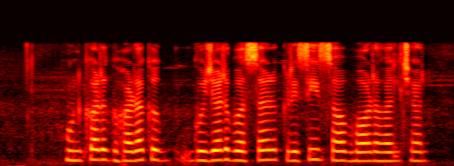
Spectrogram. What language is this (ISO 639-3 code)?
mai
